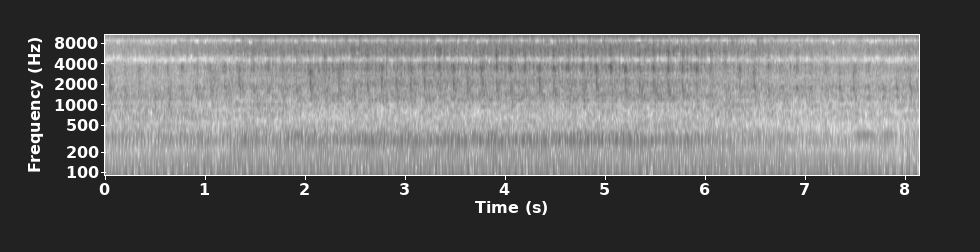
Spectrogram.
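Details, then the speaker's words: Lada Priora at 58,000 km, warm idle: light, fairly regular tapping about three per second over the engine note, starting only once warm, not when cold; owner thinks not lifters, perhaps a piston; engine knock, source unclear. "Это не гидрики. Как будто поршень, что ли, стучит. Да, только при нагреве начинается."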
